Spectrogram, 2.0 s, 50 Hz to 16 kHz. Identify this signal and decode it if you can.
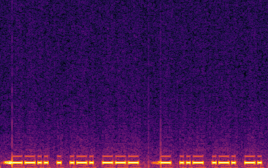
Morse code, heard as a keyed tone, about 48 wpm, 600 Hz. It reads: ZERO TURN
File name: archived / CRSnet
